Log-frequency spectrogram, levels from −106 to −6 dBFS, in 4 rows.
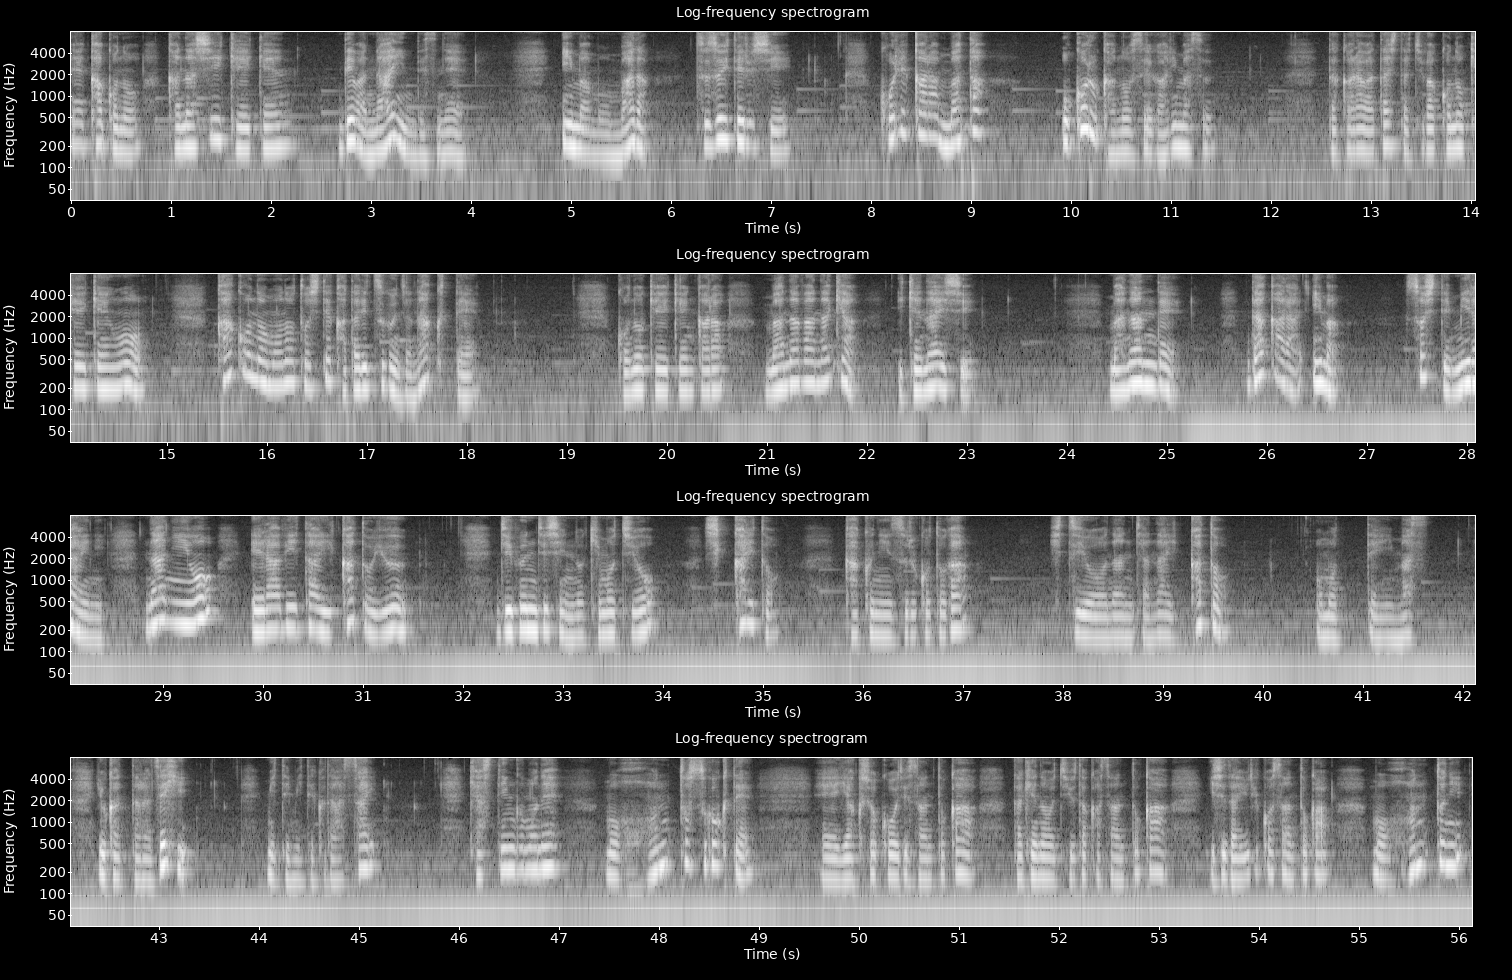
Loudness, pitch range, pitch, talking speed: -22 LUFS, 155-210 Hz, 180 Hz, 230 characters per minute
